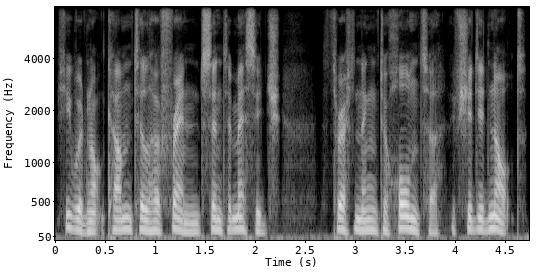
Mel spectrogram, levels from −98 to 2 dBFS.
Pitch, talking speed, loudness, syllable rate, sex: 125 Hz, 230 wpm, -18 LUFS, 5.3 syllables/s, male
